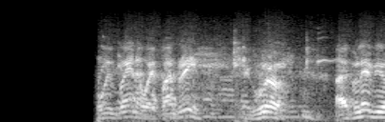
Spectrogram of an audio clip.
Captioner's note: speaking spanish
